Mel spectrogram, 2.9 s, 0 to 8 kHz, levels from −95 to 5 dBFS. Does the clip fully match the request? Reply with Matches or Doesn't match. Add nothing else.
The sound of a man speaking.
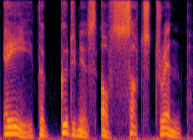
Matches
